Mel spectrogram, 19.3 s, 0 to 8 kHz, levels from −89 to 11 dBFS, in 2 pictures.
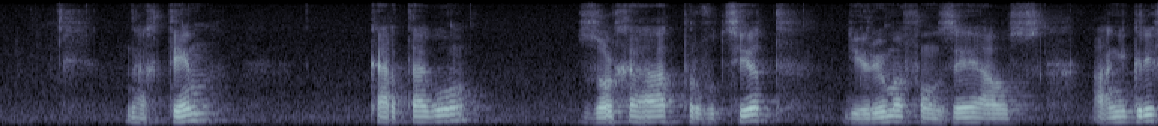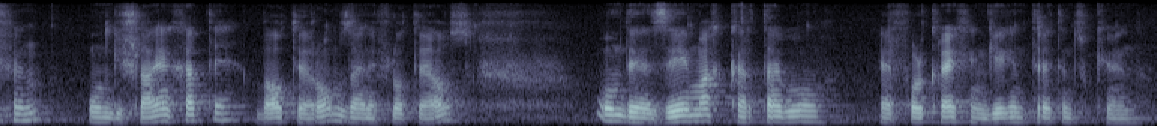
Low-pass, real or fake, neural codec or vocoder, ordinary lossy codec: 7.2 kHz; fake; vocoder, 44.1 kHz, 128 mel bands every 256 samples, BigVGAN v2; none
